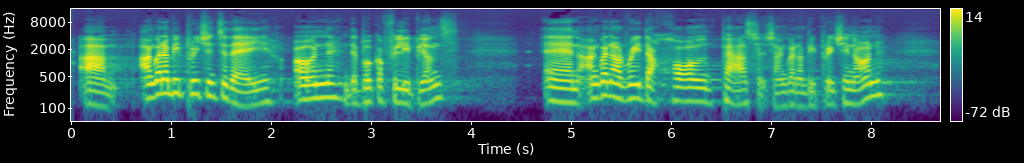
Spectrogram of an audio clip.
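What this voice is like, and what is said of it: Spanish accent. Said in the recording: “my Spanish accent”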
